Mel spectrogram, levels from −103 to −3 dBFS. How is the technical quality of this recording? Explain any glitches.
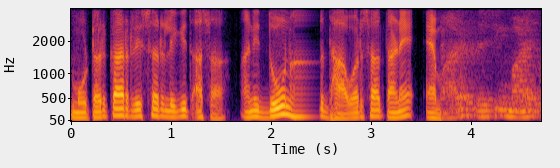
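The recording has two clear glitches, and it sounds band-limited throughout. Nothing is heard above 4 kHz, which fits a G.711 A-law call path at 64 kbps.

From 2.24 to 2.5 s there is a long network dropout. About 240 ms of audio likely never arrived. The receiver fills the gap by extending the last sound as a fading buzz or hiss. No silent stretch is left. Speech then resumes without the lost part.

At 3.69 s the sound switches abruptly to a distant microphone and stays that way to the end. The close signal was likely lost. The audio turns roomy and hollow with less bass. The level falls by about 10 dB, and room noise sits about 30 dB below the speech.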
